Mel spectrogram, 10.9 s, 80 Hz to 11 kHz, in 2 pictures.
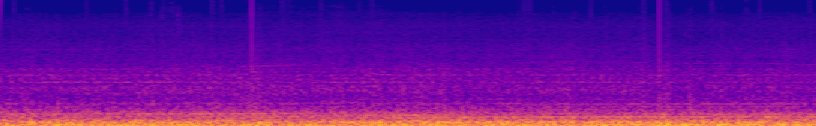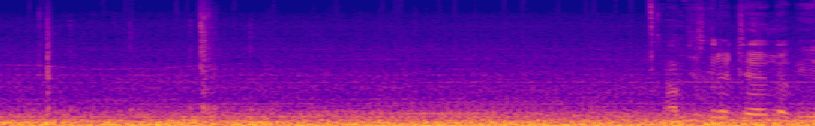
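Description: Car engine and road rumble from inside a vehicle turning around near double mini roundabouts, steady and loud throughout the 11 seconds with a few faint clicks and ticks over the top.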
